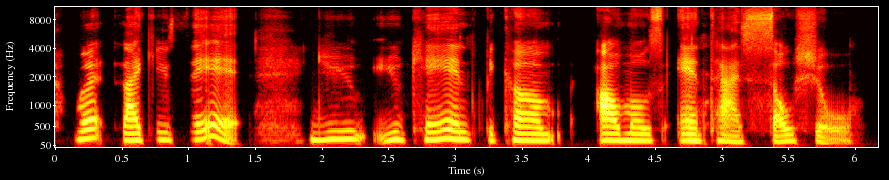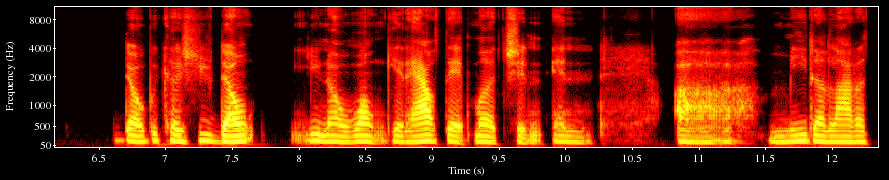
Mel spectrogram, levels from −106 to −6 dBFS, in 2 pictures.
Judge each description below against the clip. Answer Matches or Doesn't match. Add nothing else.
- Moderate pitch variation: Matches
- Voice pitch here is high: Doesn't match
